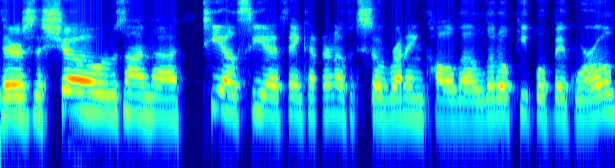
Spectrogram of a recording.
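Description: A woman's very fast, medium-pitched voice with an American accent, hardly any pauses and monotone, flat intonation, dry and close with no echo against a quiet background. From Chicago area. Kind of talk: casual interview chat.

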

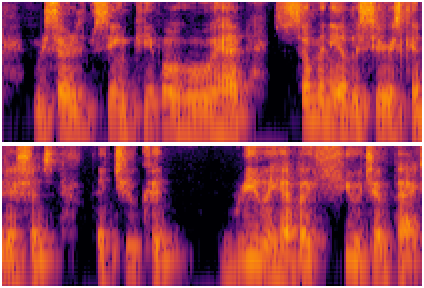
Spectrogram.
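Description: The voice moves at a fairly quick pace with very wide pitch swings. It sounds somewhat breathy, with a dark, mellow tone. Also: man. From North Dakota. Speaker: physician and researcher. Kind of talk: interview.

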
